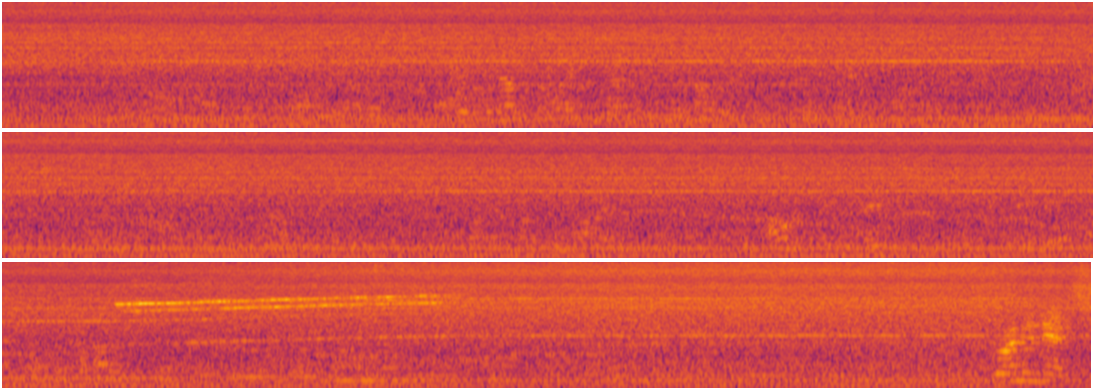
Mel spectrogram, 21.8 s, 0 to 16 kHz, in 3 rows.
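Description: A Mori Seiki NH-6300DCG II horizontal CNC machining center, new in 2011, runs its spindle at thousands of RPM with a constant loud whine and hum, the pitch stepping up partway through as speed rises.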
